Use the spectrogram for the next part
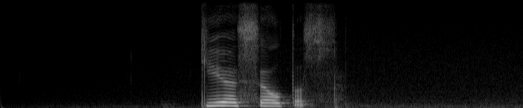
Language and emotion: Russian, neutral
